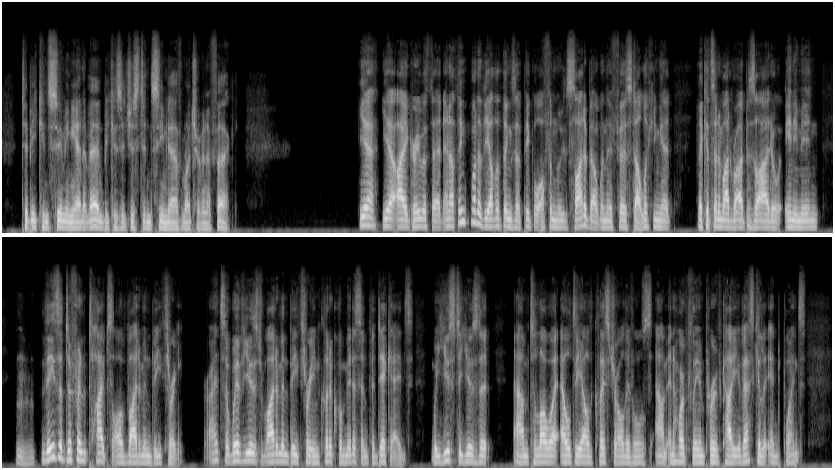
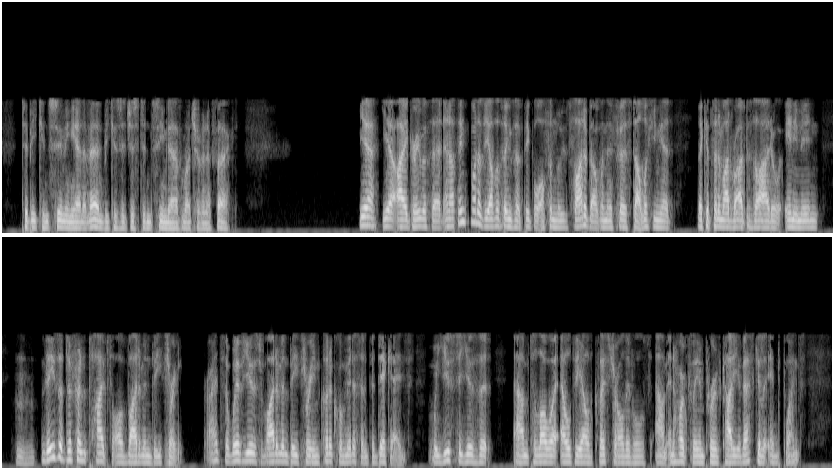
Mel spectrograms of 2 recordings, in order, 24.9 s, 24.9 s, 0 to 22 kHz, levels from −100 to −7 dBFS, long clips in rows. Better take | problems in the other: first | garbled, watery; badly; nothing above 4 kHz; slightly in the first

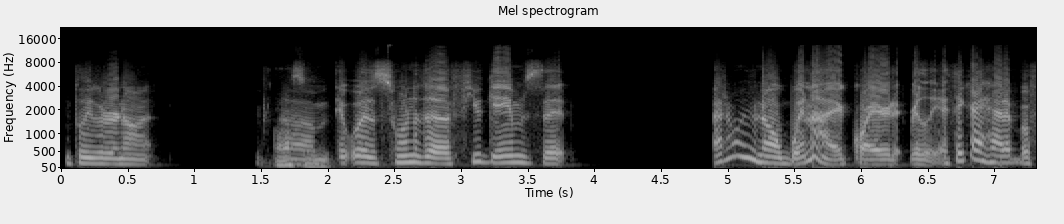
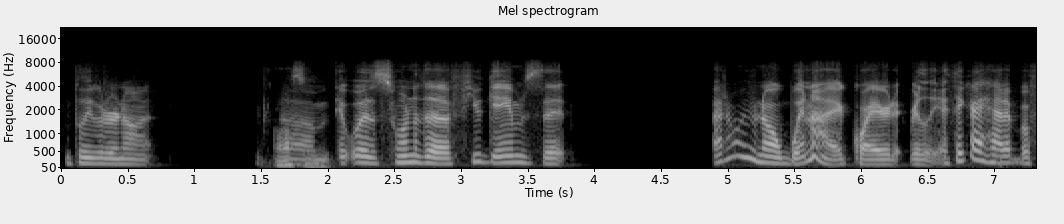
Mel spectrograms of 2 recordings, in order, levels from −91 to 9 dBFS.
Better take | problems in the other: second | distortion; slight; 10 dB below the speech

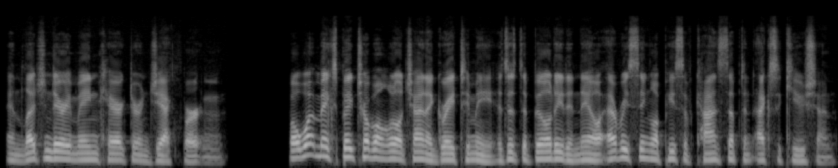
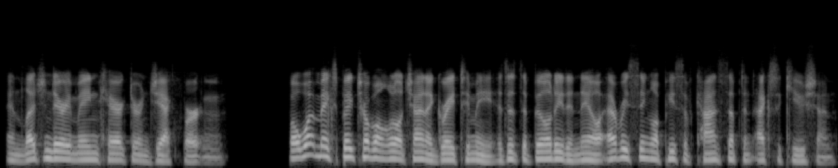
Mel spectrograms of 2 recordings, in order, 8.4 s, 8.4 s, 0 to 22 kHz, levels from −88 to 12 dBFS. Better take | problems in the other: first | muffled; slightly; fading above 3.5 kHz

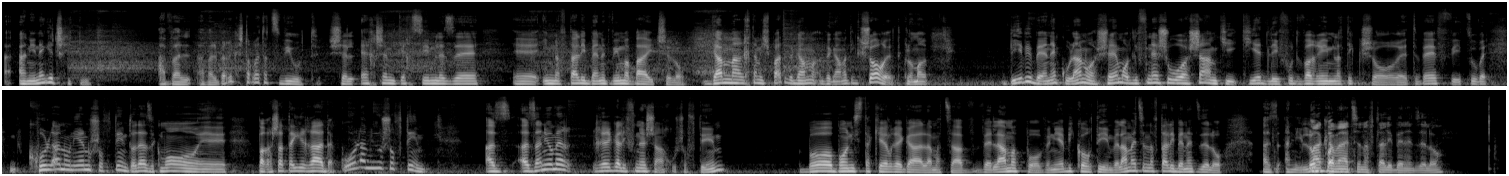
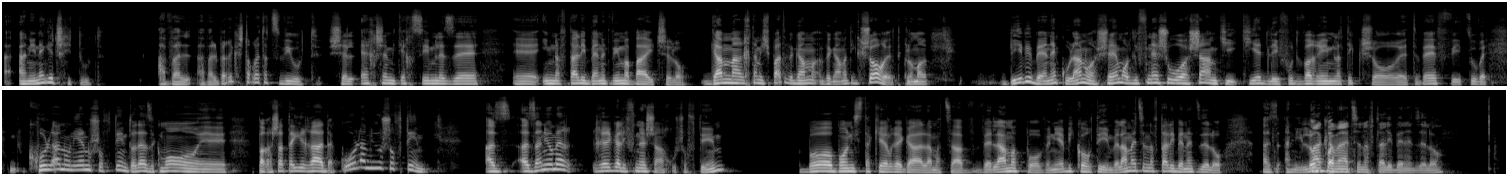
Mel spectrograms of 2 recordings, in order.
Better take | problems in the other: second | household noises; faint; until 24 s; 20 dB below the speech

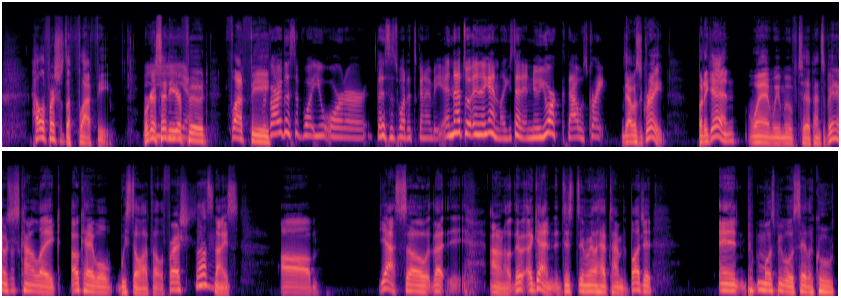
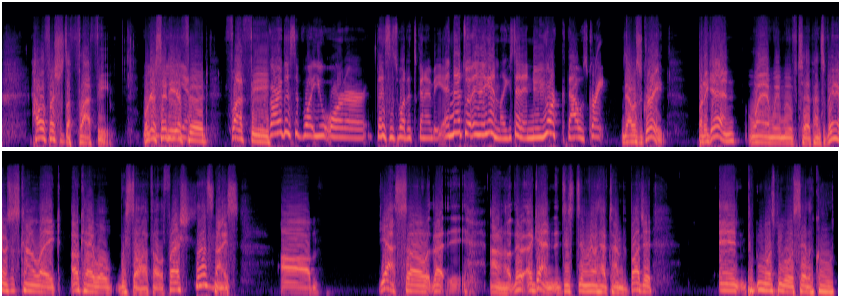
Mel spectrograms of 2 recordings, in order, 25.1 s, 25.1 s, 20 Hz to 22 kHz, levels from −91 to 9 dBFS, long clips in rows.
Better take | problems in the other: first | distortion; heavy; 7 dB below the speech

